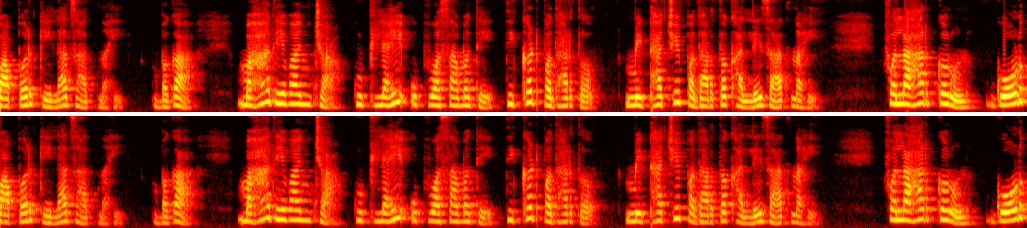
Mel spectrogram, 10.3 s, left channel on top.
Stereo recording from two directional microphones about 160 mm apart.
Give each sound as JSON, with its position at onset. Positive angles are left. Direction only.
{"t": 0.0, "sound": "a woman's voice", "side_deg": 20}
